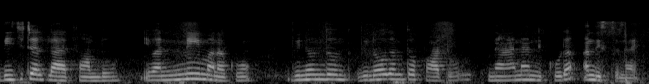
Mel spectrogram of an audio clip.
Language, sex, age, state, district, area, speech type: Telugu, female, 30-45, Telangana, Nagarkurnool, urban, spontaneous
